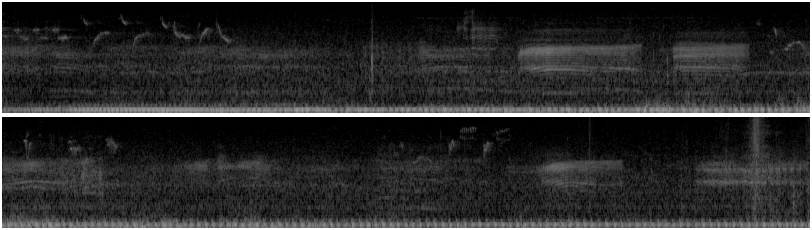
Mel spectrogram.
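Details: Flock of sheep being gathered by a farmer and sheepdog in a field near Dufton, Eden Valley, Cumbria: many overlapping wavering bleats from several animals, some nearer and louder, over steady low wind rumble, with faint high chirps.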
